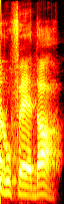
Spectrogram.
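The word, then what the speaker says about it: رُفیدہ: پہلا نام ہے رفیدہ، را کے اوپر پیش کے ساتھ رفیدہ. یہ ایک صحابیہ کا اسم گرامی ہے را کے اوپر پیش کے ساتھ، اور یہ معالجہ تھی.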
